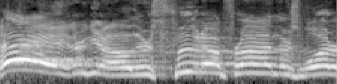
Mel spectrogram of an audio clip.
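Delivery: put-on shout. Telling how a man offered food, then acting him out, retelling someone shouting. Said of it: "he starts shouting".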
